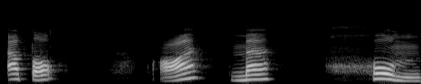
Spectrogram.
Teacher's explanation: Ta, make sure this ta is nice and thick and heavy. It's the bouncy ta because there's those 5 letters that when they have sukoon on them, they bounce back, the qalqala.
